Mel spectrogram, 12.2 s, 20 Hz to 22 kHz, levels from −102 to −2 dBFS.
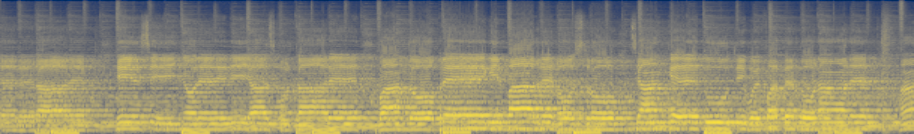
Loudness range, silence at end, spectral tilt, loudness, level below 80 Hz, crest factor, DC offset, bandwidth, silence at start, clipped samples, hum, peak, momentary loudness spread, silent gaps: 3 LU; 0 s; -5 dB/octave; -11 LUFS; -24 dBFS; 10 dB; under 0.1%; over 20 kHz; 0 s; under 0.1%; none; 0 dBFS; 5 LU; none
